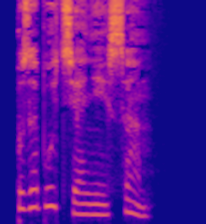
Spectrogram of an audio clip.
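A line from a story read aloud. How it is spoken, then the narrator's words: Muffled request. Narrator (Russian): она глухо просила Саммерина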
